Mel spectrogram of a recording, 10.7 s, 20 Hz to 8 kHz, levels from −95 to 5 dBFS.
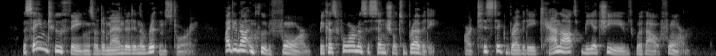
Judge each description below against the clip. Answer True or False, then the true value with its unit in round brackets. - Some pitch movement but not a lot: False (8.4 semitones)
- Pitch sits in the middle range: True (155 Hz)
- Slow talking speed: False (155 wpm)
